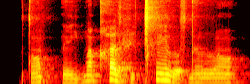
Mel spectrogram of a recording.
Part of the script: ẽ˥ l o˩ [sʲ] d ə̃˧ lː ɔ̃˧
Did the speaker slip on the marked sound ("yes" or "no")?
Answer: yes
